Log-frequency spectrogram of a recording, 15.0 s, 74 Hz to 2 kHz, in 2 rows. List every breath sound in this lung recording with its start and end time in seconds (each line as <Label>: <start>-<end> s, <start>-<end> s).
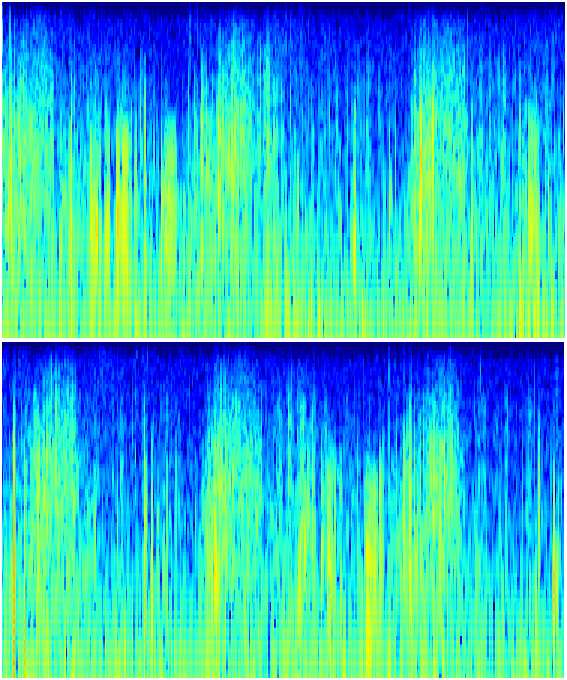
Inhalation: 2.58-3.57 s, 5.45-6.43 s, 7.63-8.62 s, 10.19-11.18 s, 12.81-13.70 s
Crackles: 2.58-3.57 s, 5.45-6.43 s, 7.63-8.62 s, 10.19-11.18 s, 12.81-13.70 s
